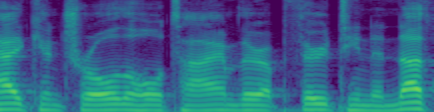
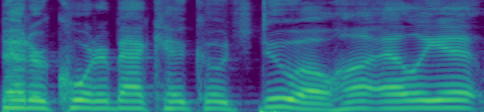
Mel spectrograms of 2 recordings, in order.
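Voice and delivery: light, joking, teasing called-out voice; 4 semitones higher than usual. A reporter waiting in the tunnel recalls a man yelling at him, retelling a yell. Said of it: "and he yells".

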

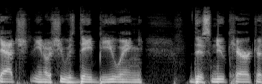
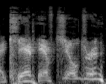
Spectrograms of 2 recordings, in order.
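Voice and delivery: very high voice cracking into laughter; 13 semitones higher than usual. Retelling a cast member's line from a sketch, imitating someone breaking into laughter. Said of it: "And then she starts laughing".

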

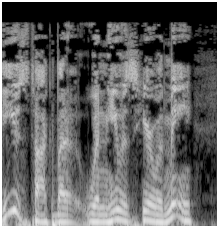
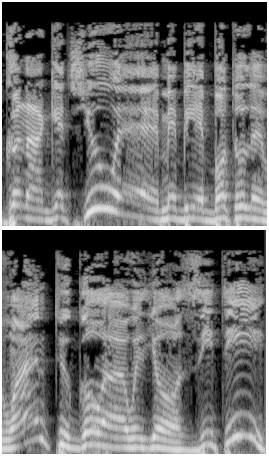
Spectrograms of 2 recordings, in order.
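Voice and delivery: put-on French accent, higher and slower; 4 semitones higher than usual. Playing a waiter in a comedy bit, doing a Pepe Le Pew French accent. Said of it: "very Pepe Le Pew".

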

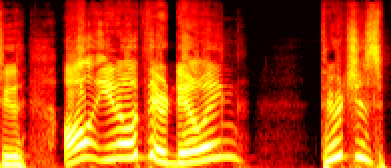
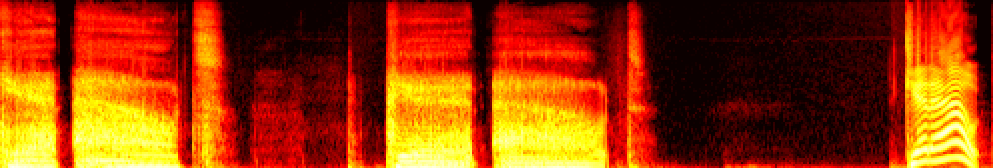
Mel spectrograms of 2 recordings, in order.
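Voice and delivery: very low, creaky, nasty, drawn-out, unfriendly voice; 7 semitones lower than usual. Recalling a movie scene where the house speaks, imitating a not-nice house voice. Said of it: "in a not very nice voice go".

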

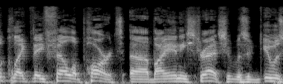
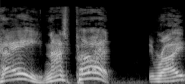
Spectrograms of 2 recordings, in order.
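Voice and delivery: high, drawn-out cornpone hillbilly drawl; 5 semitones higher than usual. Host recalls mimicking a buddy on the air; Foster's hillbilly voice. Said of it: "imitate our buddy Foster's hillbilly voice".

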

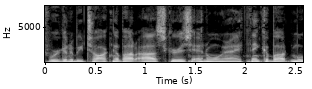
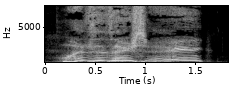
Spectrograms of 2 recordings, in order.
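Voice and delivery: put-on very high, drawn-out, slow old man voice. Recording a requested voice line, second take, in an old man voice. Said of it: "I'm going to do a couple old man voice things".

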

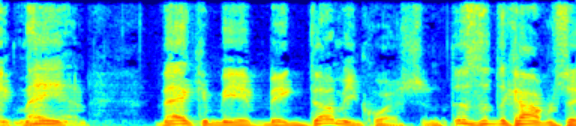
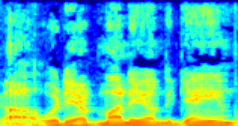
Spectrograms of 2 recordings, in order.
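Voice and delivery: put-on joking, jokey tone; 2 semitones lower than usual. Retelling what a man at the end of the bar asked, retelling a joking question. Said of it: "he kind of jokingly".

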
